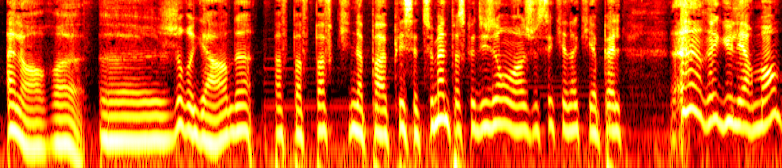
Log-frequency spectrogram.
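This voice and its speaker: A woman hosting a live call-in radio classifieds show, talking quickly in a chatty, teasing way and repeating callers' details. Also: fairly low pitch, lively intonation, mellow, faint music behind.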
